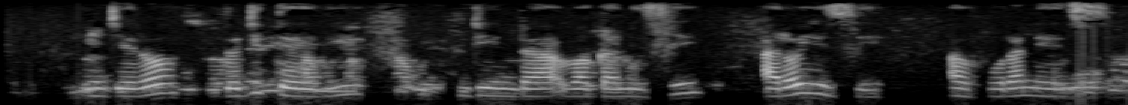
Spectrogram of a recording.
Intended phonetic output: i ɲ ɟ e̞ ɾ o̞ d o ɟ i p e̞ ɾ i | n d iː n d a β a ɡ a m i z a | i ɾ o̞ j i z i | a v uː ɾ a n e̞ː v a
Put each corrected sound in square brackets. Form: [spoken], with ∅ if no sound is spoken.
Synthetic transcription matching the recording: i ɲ ɟ e̞ ɾ o̞ d o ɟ i [t] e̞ ɾ i | n d iː n d a β a ɡ a [n] i z [i] | [a] ɾ o̞ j i z i | a v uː ɾ a n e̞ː [z] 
